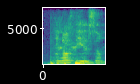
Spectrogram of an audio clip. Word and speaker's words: Henotheism: Henotheism.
